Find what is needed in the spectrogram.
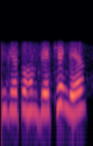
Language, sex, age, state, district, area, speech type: Hindi, female, 45-60, Bihar, Muzaffarpur, urban, conversation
